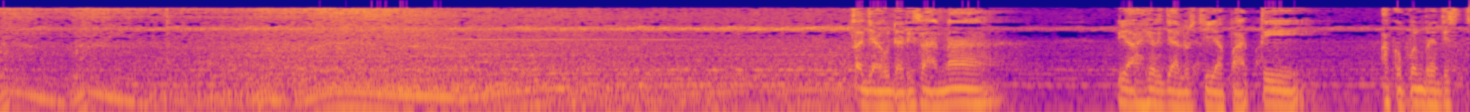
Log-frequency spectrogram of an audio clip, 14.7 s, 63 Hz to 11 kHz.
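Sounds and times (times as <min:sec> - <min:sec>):
motorcycle accelerating away with rider revving the throttle: 0:00.0 - 0:08.6
speech: 0:08.6 - 0:10.0, 0:11.2 - 0:13.1, 0:13.9 - 0:14.6.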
